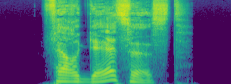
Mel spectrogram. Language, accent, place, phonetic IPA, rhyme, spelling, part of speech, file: German, Germany, Berlin, [fɛɐ̯ˈɡɛːsəst], -ɛːsəst, vergäßest, verb, De-vergäßest.ogg
- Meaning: second-person singular subjunctive II of vergessen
